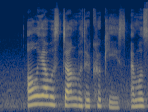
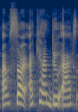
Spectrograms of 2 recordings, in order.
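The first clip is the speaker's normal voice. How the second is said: normal talking voice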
